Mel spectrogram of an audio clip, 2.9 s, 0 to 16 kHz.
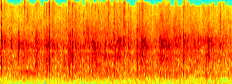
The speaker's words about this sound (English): during our worship services, we had 16 people make decisions for Jesus. God is doing something. The whole reason that we go up, no, it's good, it's clap, it's something to celebrate.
